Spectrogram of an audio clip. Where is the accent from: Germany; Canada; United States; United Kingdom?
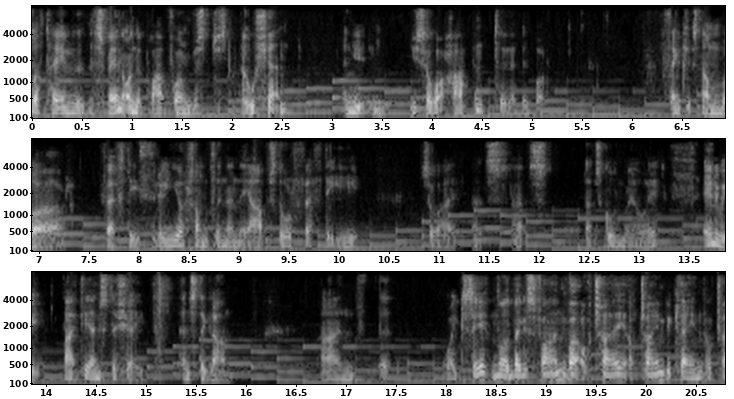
United Kingdom; Glasgow, Scotland; accent: Glaswegian; obviously my accent is Glaswegian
